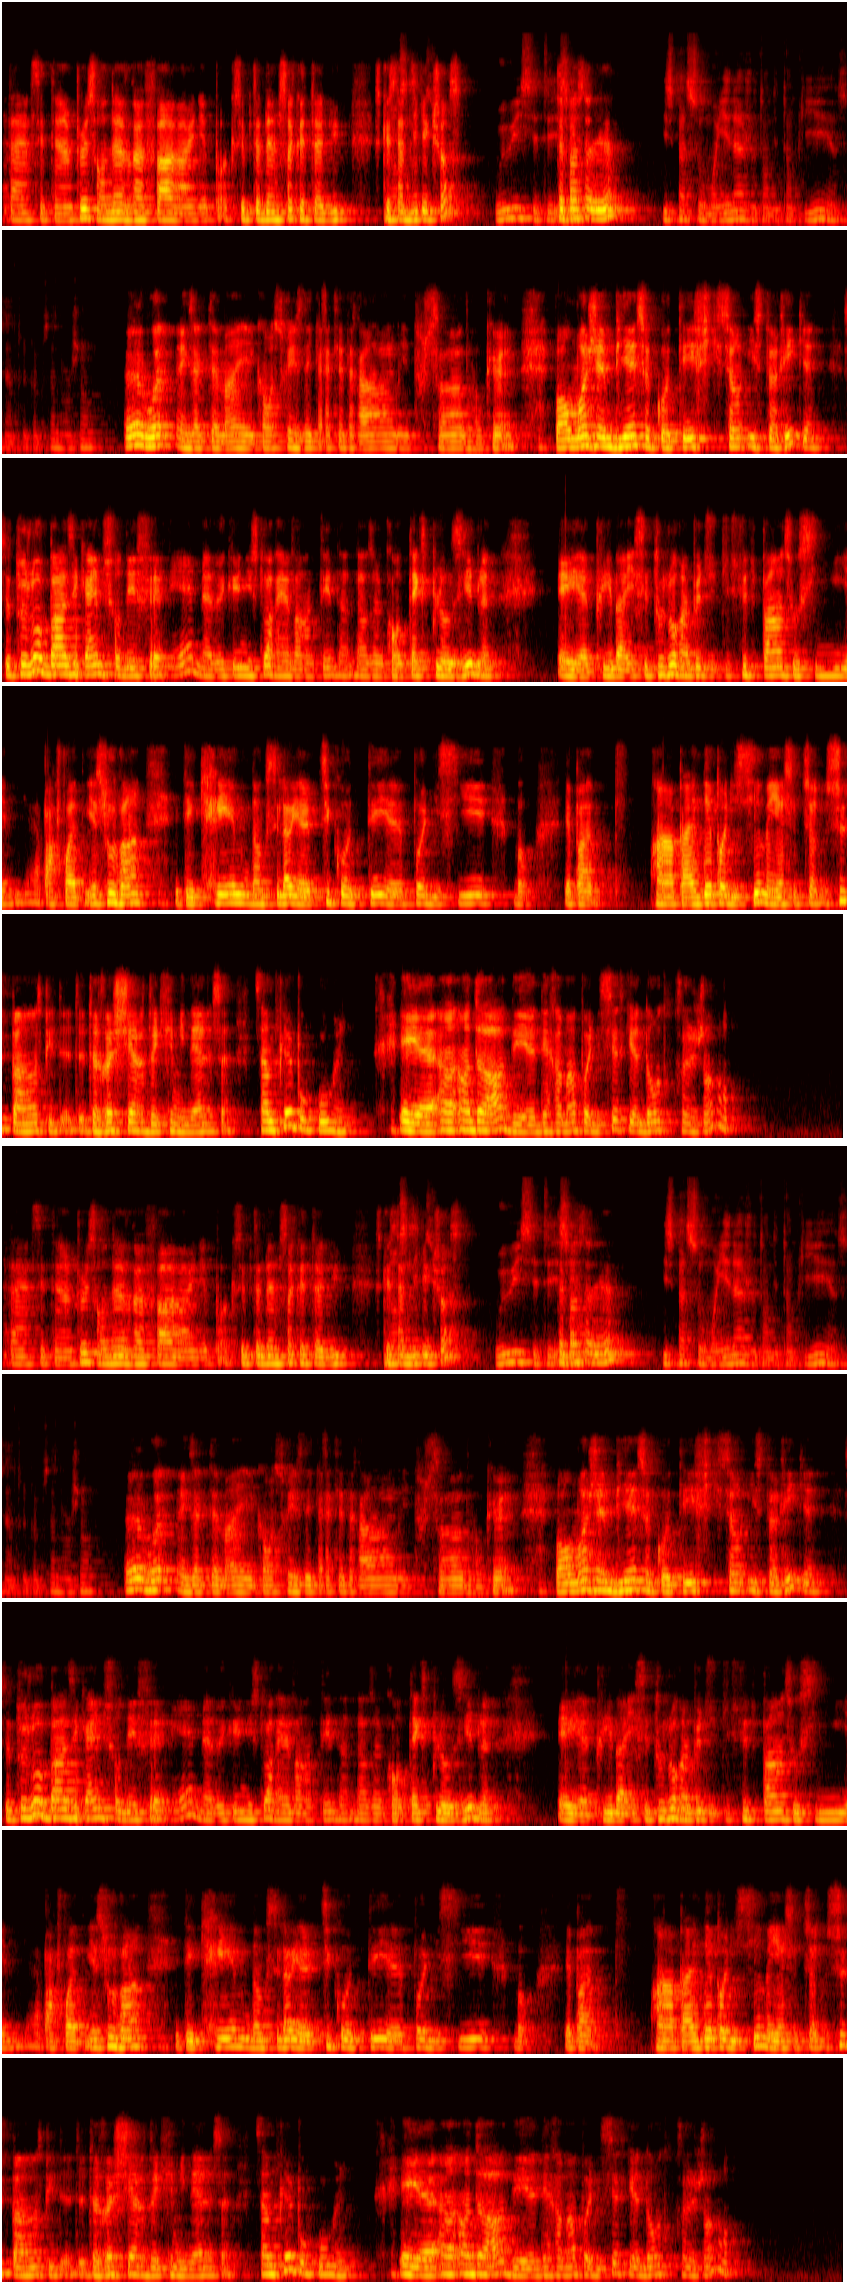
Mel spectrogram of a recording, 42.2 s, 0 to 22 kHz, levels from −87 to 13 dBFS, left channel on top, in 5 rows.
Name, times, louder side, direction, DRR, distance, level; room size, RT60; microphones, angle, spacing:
voice 1, 0.0-4.5 5.6-6.1 9.7-16.6 16.9-31.3 31.8-37.2 37.6-41.0, left 4 dB, 90° left, 12 dB, 0.6 m, -25 dB
voice 2, 3.8-4.6 4.9-5.8 6.6-9.4, equal, 5° right, 5 dB, 0.6 m, -37 dB
13.0 x 6.6 x 2.6 m, 0.64 s
head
